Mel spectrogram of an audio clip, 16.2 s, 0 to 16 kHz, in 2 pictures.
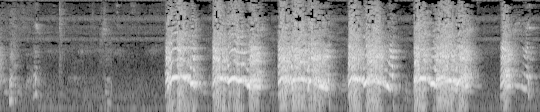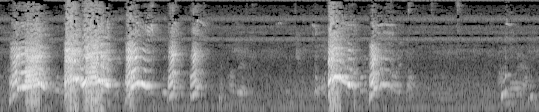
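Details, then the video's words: A 3-month-old Indian German Shepherd puppy gives a run of sharp, high-pitched barks in quick succession. "😍3month old German shepherd puppy barking video / sweety the gsd"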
